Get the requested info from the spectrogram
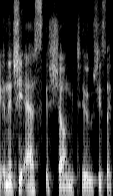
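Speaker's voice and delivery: ordinary talk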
